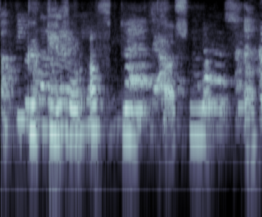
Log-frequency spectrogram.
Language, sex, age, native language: Icelandic, male, 9, Icelandic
